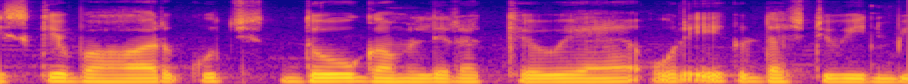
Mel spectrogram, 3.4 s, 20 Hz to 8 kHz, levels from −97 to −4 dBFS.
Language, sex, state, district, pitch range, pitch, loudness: Hindi, male, Uttar Pradesh, Shamli, 120-125 Hz, 120 Hz, -16 LUFS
